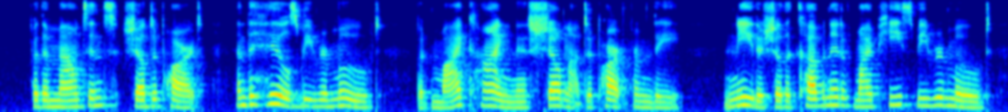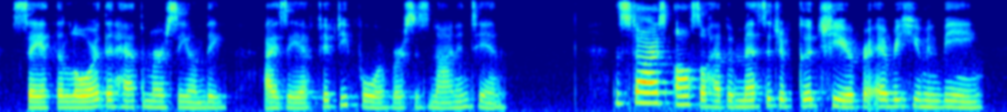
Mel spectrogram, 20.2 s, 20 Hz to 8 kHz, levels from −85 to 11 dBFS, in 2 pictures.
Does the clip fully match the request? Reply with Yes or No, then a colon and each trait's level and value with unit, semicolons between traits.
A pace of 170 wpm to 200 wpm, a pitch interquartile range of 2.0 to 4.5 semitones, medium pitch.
No: average, 150 wpm; average, 3.9 semitones; medium, 170 Hz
